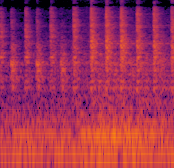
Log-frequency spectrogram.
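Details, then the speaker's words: Car just collected from a Copart auction in the USA, idling: sharp, regular engine knock, about eight taps a second, over a low rumble. "так что без проверки покупать нельзя двигатель застукали это все понятно"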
